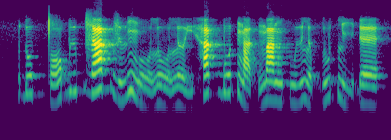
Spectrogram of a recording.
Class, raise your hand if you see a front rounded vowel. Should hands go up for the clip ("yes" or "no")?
no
